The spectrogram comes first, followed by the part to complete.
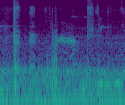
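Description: Near silence with a faint domestic cat meow about a second in, and a few soft clicks.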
